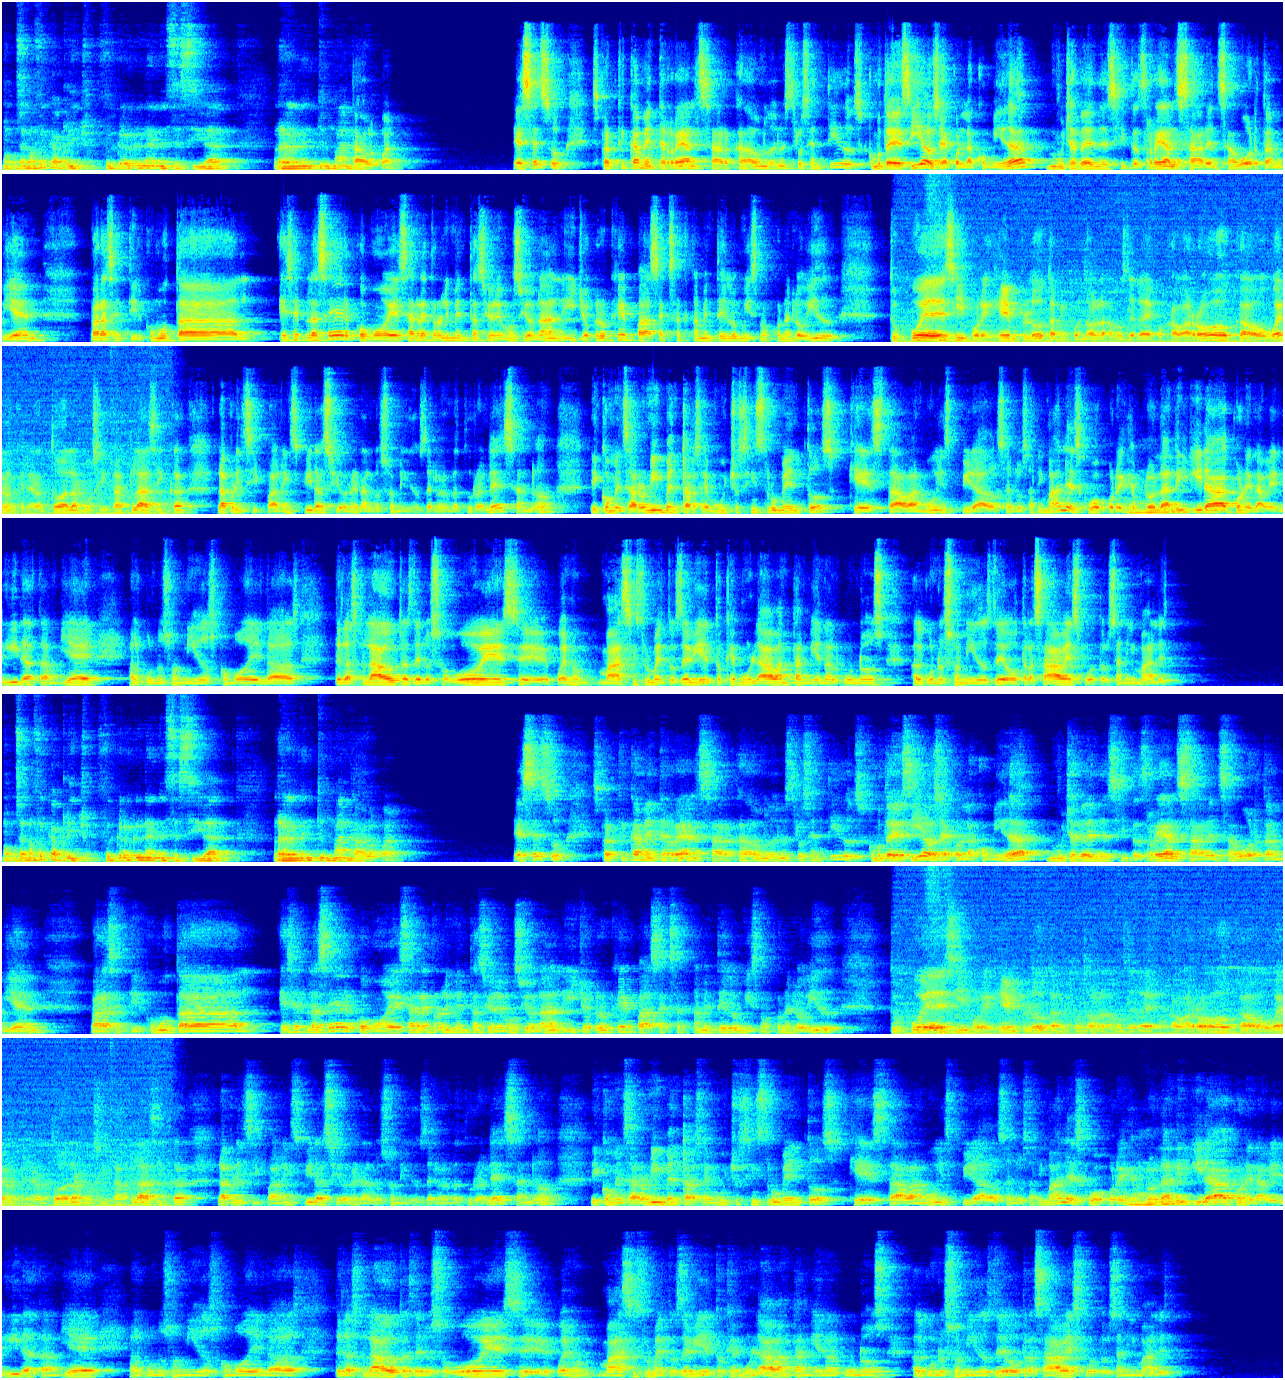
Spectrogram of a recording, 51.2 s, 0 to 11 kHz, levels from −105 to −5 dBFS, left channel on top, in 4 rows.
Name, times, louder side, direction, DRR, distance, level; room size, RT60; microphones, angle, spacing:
voice 1, 0.0-2.2 2.7-3.6 36.8-37.6, right 1 dB, 50° right, -1 dB, 0.5 m, -32 dB
voice 2, 3.5-3.9 5.1-15.3 15.6-50.1, left 3 dB, 40° left, 7 dB, 0.4 m, -33 dB
sound 1, 21.7-27.3, equal, 10° right, 0.9 m, -48 dB
5.3 x 2.1 x 3.9 m, 0.71 s
head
